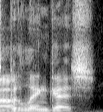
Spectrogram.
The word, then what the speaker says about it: Berlengas: It's Berlengas. How do you spell Gej? It's just an S. Every time you see an S in a Portuguese word, it's pronounced SH. Most of the time.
